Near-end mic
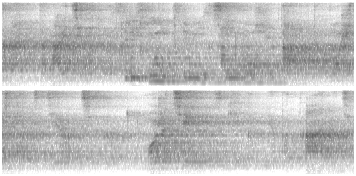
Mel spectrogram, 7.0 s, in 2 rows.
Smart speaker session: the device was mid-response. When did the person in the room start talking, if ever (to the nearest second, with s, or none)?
1 s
